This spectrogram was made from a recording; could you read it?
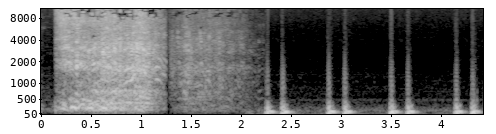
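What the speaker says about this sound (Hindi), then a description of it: "धड़कनें भी चल रही हैं, लेकिन धड़कनें कुछ ज्यादा जोर से चल रही हैं" A loud, fast heartbeat effect sounds as paired low thumps, four double beats in quick succession, following a burst of talk and laughter that fades out before the beats begin.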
